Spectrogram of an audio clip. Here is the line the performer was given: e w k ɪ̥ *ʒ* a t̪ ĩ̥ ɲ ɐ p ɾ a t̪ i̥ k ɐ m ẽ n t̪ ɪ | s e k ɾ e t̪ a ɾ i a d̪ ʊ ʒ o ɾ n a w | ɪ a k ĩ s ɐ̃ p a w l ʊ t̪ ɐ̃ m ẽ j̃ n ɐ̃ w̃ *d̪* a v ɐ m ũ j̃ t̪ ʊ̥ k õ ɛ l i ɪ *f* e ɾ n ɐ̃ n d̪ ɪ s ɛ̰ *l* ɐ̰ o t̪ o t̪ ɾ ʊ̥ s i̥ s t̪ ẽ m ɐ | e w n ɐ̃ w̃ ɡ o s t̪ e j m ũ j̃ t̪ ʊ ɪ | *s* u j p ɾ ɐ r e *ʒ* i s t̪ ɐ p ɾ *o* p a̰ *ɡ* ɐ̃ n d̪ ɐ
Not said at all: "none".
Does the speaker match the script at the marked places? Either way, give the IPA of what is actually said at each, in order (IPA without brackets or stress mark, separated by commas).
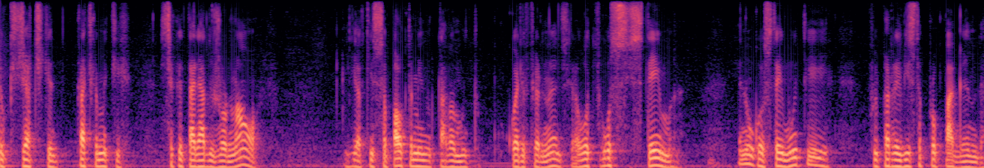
ʒ, t̪, f, ɾ, f, v, o, ɡ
